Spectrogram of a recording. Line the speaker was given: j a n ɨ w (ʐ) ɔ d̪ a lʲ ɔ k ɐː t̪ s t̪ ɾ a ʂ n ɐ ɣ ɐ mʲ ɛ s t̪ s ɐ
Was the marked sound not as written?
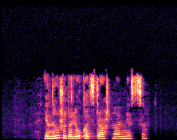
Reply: no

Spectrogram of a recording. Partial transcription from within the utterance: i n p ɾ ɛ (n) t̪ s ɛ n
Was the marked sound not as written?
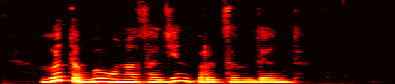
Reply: yes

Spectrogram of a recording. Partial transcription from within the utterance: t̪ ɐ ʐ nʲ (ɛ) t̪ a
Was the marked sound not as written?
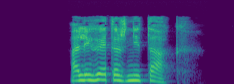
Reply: no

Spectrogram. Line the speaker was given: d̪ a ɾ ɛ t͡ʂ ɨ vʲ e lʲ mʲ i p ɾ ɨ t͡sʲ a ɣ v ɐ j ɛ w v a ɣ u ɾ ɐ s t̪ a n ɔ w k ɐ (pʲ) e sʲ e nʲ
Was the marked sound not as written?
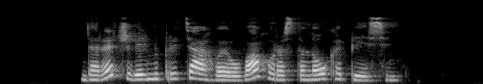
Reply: no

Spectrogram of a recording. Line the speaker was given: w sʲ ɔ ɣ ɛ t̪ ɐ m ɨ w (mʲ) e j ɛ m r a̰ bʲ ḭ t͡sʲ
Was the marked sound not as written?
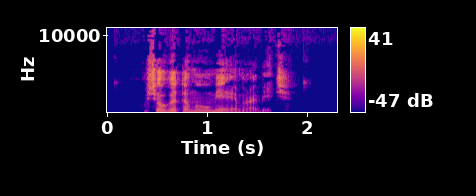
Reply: no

